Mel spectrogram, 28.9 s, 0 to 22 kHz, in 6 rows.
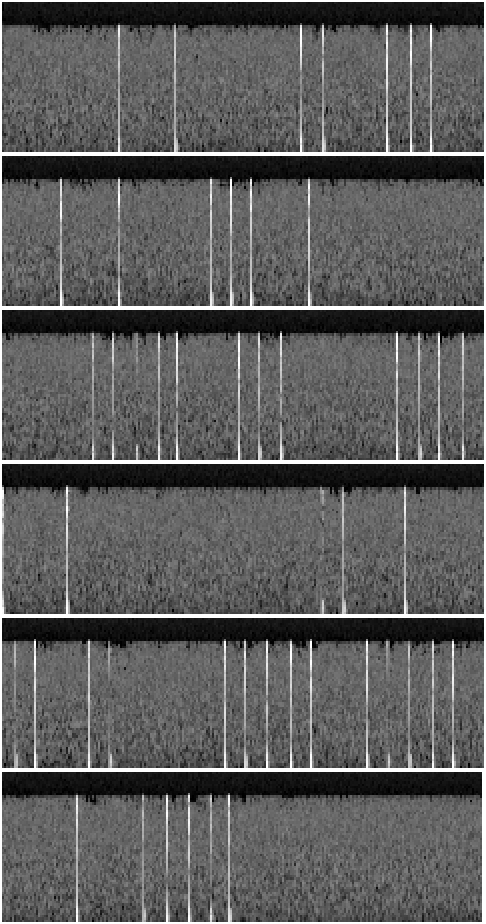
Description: Tap code, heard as knocks on a wall, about 5 knocks a second. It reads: AHAL XV FGZE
